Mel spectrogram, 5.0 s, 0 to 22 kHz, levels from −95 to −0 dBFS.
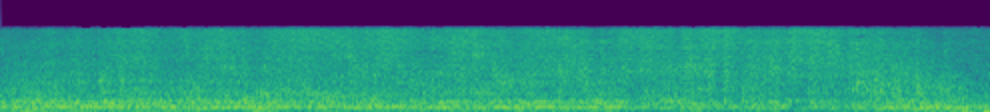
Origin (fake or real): fake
